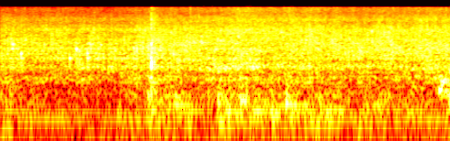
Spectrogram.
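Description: Tomatoes sizzle and fry in a pan with a steady, loud hiss while they are stirred for chicken yakhni pulao. A few soft scrapes sound under the sizzle and no one speaks.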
